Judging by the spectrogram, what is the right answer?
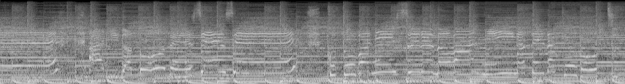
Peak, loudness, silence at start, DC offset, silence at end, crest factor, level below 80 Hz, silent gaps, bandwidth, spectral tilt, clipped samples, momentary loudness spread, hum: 0 dBFS; -9 LUFS; 0 s; under 0.1%; 0 s; 10 dB; -22 dBFS; none; over 20 kHz; -3 dB/octave; under 0.1%; 2 LU; none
